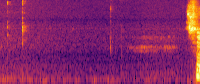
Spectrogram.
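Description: A pause in a man's narration: near silence with a few faint clicks, then his voice starts again near the end.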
